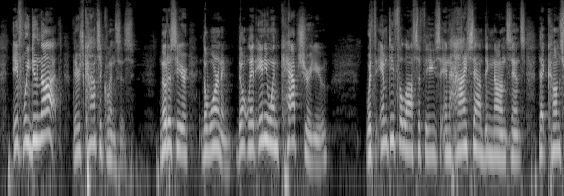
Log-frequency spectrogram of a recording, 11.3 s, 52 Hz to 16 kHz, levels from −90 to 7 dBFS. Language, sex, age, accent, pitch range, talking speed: English, male, 50-69, American, 185-230 Hz, 120 wpm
